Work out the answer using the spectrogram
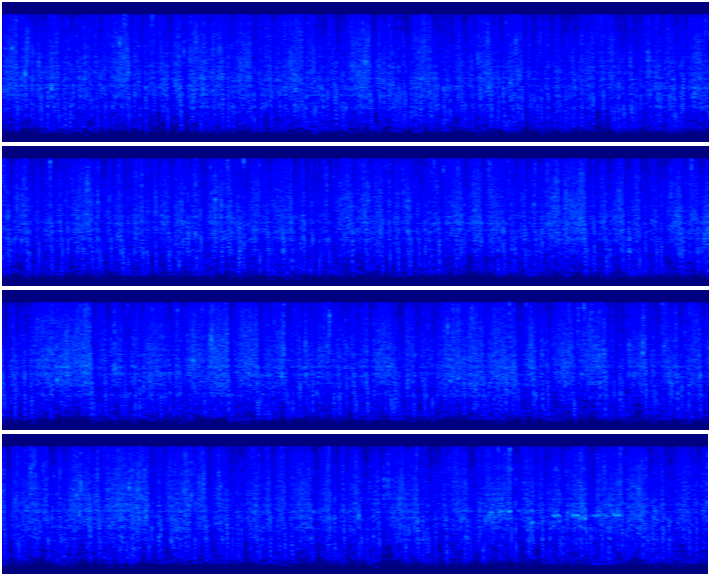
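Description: Steady rain falling on stones and leaves: an even hiss with a dense crackle of drops that does not let up.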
